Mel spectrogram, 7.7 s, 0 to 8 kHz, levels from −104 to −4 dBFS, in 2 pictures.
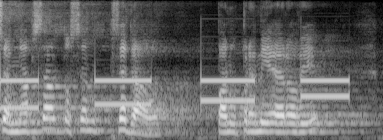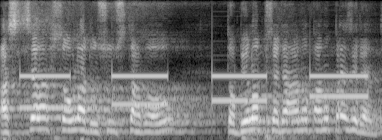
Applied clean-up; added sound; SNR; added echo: none; Telephone; 5 dB; reverberation time 1.4 s.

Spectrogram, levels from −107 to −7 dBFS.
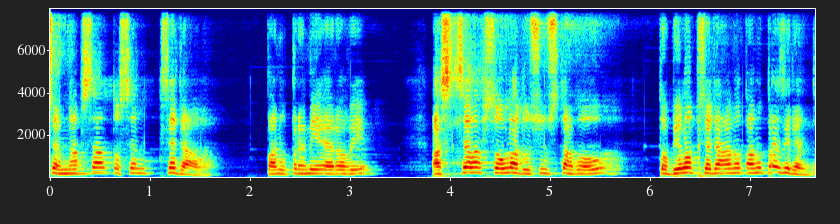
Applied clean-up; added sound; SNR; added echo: neural mask model DeepFilterNet 3.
